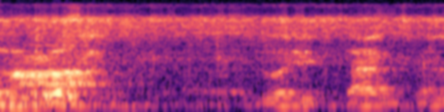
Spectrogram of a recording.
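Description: A man's voice trailing off at the end of a phrase, then a short pause with a couple of brief, soft voiced sounds.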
